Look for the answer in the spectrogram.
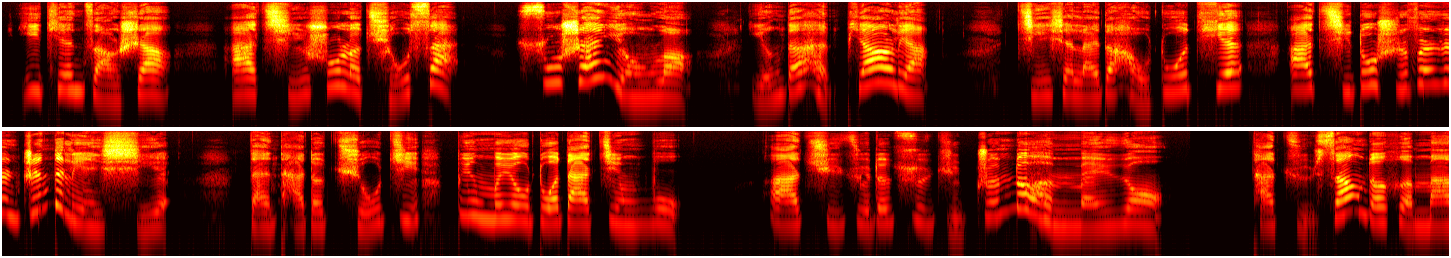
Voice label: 童男幼男童讲述

